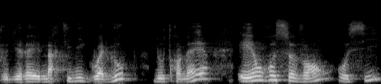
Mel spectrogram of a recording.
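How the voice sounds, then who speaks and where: A man's fairly high voice with a dark, mellow tone, lively intonation and a fairly slow pace over a quiet background. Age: 60s. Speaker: medium and energy healer. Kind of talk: radio interview. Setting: radio studio.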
